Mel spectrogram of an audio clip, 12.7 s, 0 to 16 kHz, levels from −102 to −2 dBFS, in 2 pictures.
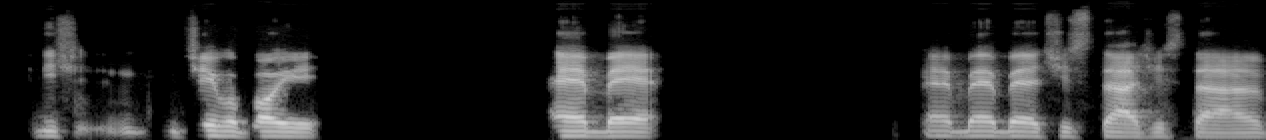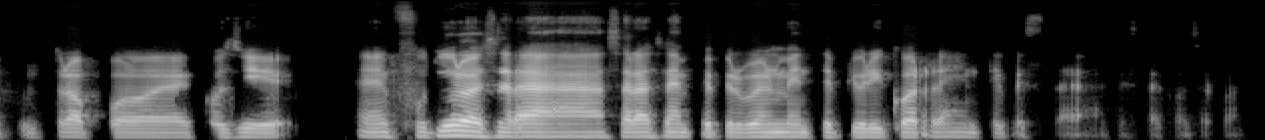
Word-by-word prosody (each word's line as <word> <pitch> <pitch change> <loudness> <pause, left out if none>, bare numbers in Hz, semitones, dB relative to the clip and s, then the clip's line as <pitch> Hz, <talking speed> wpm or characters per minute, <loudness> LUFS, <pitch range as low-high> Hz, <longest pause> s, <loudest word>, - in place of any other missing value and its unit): Dic 125 -1 -7
uhm, 275 -7 -17
dicevo 135 - -1
poi 115 -3 +3 1.2
Eh 125 -1 +7
beh. 115 0 +4 1.3
Eh 125 -1 -3
beh, 125 +1 +1
beh 115 0 +2
ci 115 - -10
sta, 110 -1 +1
ci 110 0 -11
sta, 100 0 -1
ehm, 105 - -7
purtroppo 100 0 -4
è 100 0 -2
così, 105 0 -3
e 105 +1 -8
in 110 - -4
futuro 125 +2 +4
sarà 110 0 +4
sarà 110 +1 +2
sempre 110 -1 -2
più 110 - -4
probabilmente 105 0 -1
più 105 - -6
ricorrente 105 0 -3
questa - - -19
questa - - -29
cosa - - -33
qua. - - -36
110 Hz, 145 wpm, -27 LUFS, 105-120 Hz, 1.3 s, Eh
